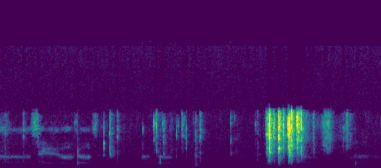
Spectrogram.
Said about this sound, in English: And to do that, I'm going to shuffle up some playing cards. Okay, getting these shuffled up so we can give you a reading on this.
